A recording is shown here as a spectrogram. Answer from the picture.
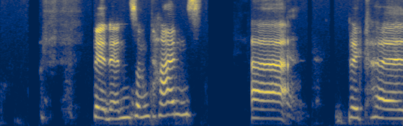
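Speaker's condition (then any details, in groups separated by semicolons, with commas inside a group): Cerebral palsy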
